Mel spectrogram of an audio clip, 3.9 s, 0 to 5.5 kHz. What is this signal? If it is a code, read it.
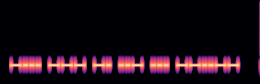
Morse code, heard as a keyed tone, about 25 wpm, 600 Hz. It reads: BONUS,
